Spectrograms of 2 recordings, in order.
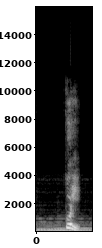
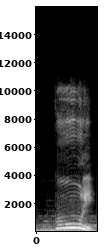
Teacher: अगर हम छोटा ऊ बोलें तो हम बोलेंगे कुल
